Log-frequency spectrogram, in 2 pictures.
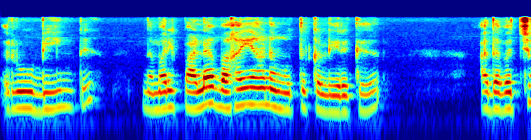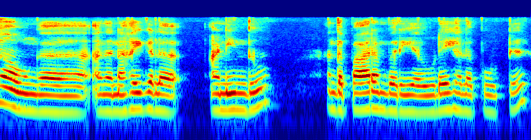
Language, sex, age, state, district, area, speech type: Tamil, female, 45-60, Tamil Nadu, Madurai, urban, spontaneous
